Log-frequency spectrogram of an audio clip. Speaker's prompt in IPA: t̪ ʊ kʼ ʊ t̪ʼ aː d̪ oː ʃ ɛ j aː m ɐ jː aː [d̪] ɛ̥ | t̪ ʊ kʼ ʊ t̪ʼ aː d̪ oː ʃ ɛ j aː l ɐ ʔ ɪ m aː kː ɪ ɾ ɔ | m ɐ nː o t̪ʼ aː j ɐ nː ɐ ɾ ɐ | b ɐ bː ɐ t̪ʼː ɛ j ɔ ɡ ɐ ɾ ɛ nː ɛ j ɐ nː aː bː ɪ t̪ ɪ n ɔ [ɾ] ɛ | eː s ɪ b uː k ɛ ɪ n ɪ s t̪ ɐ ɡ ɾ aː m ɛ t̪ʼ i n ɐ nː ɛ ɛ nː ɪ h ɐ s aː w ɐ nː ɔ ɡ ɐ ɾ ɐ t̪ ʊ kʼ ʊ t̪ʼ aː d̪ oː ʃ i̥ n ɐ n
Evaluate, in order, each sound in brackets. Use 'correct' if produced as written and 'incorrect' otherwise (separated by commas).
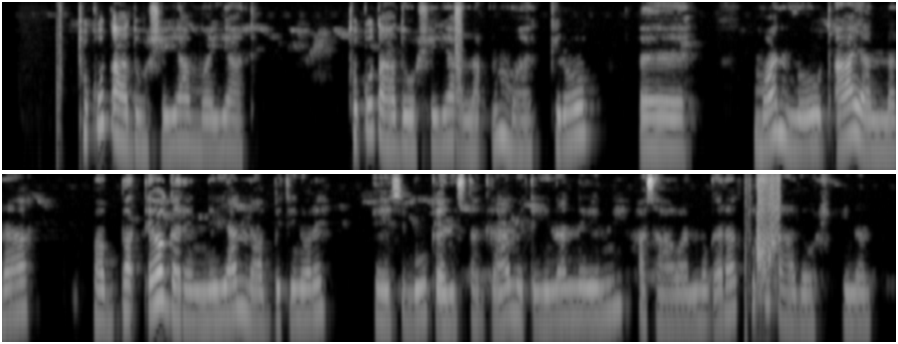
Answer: incorrect, correct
